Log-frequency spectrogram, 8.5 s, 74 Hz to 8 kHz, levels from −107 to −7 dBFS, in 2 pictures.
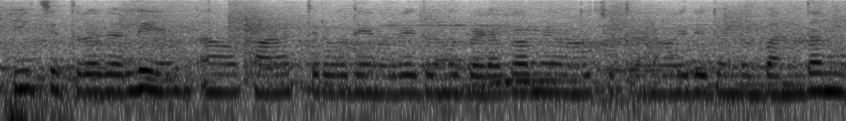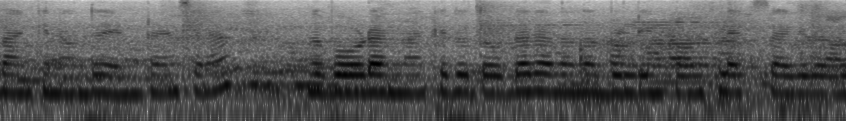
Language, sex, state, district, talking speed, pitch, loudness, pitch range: Kannada, female, Karnataka, Belgaum, 150 wpm, 220 Hz, -16 LUFS, 215-230 Hz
